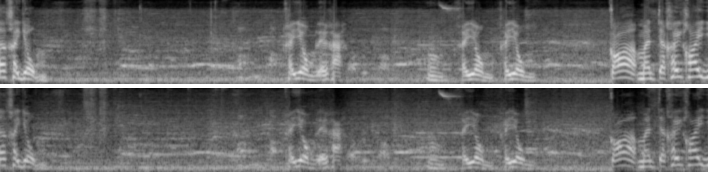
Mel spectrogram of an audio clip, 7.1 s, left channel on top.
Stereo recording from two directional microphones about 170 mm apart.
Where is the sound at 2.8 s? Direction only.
90° left.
